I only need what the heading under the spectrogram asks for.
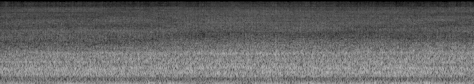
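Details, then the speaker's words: GM Ecotec engine in a low-value Copart salvage car with a scraped front bumper and dented hood, idling: a steady, even hum under hiss with no misses or knocks. It runs like a champ and needs no mechanical fix. "your little Ecotec it's running like a champ robbing like a champ so this is one you don't even have to fix"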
